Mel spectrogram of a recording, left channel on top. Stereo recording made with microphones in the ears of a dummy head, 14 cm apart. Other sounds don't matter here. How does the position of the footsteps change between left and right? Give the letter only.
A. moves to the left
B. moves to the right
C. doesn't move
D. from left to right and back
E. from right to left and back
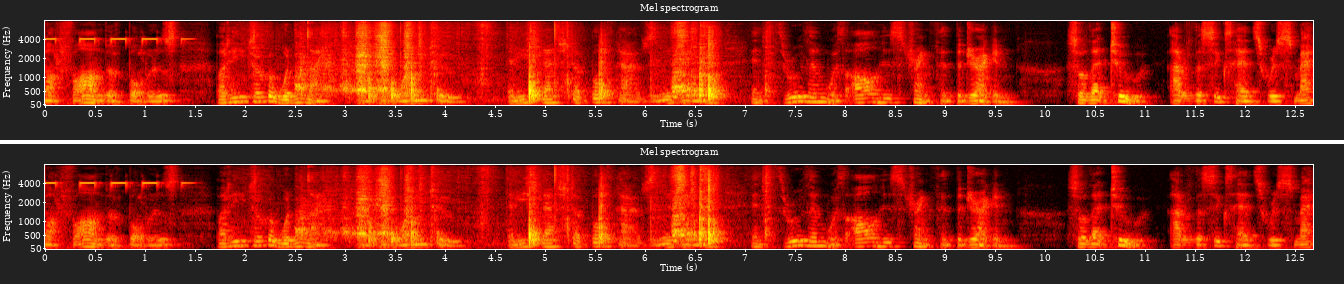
B.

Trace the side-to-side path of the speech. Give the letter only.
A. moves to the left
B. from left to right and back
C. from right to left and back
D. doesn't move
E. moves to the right
B.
